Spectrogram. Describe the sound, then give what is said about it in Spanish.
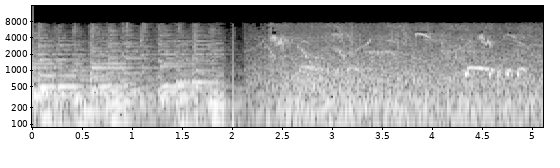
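A short burst of melodic music cuts off, giving way to a lively morning chorus of birds on a ranch in the llanos plains: overlapping chirps, rising whistles and quick trills over a steady outdoor hum, no talking. “pues vamos a escuchar un poquito de lo que es o puede ser una mañana en una hacienda en los llanos.”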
